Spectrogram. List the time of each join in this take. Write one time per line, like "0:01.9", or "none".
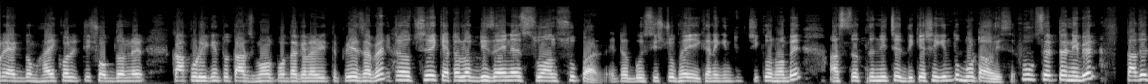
0:03.9
0:10.2

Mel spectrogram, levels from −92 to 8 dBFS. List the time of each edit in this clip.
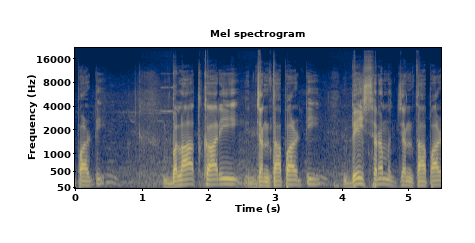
none

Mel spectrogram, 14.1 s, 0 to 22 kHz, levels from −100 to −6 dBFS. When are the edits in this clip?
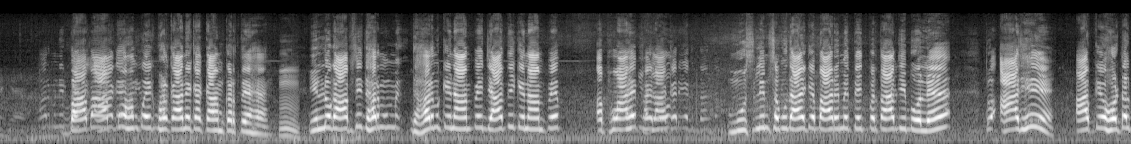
0:01.3
0:08.5

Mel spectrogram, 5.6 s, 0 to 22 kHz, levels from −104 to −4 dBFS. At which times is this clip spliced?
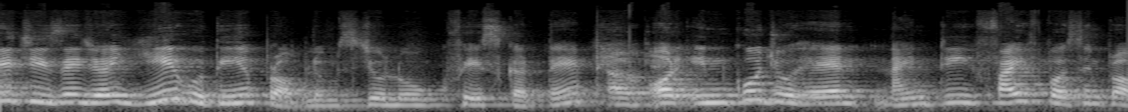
none

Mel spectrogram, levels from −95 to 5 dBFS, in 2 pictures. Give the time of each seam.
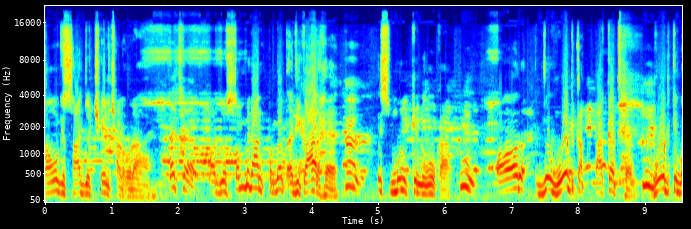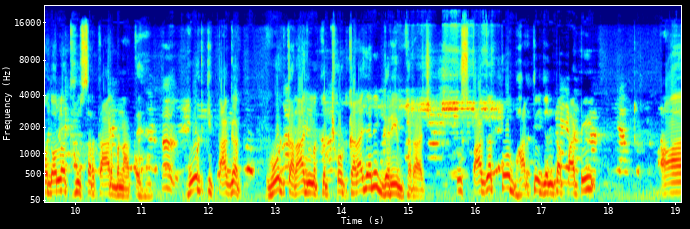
none

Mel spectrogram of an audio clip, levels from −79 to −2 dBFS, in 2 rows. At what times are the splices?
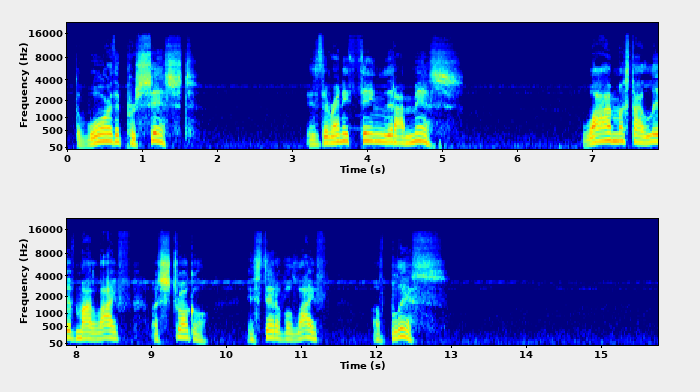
0:10.9

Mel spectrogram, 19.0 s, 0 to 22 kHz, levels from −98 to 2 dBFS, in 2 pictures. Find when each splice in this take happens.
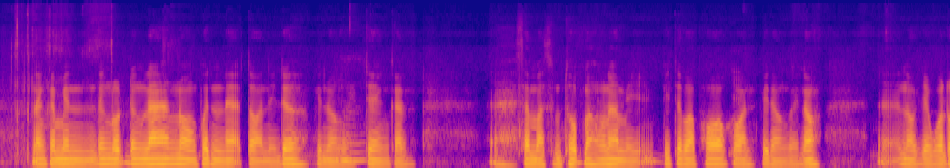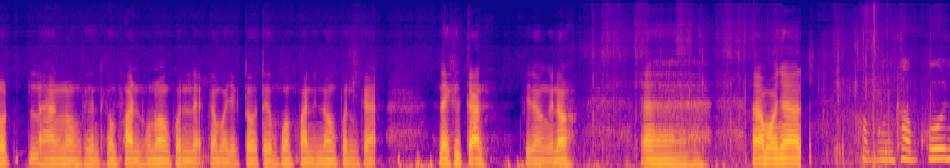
0:17.5

